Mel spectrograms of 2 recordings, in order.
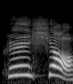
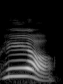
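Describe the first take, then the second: First: A throaty ch sound is heard mid-word. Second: No throaty ch sound is heard mid-word. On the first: The speaker calls it wrong. "회샤 하지 않고" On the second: The speaker calls it right. "치가 탈락해서"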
